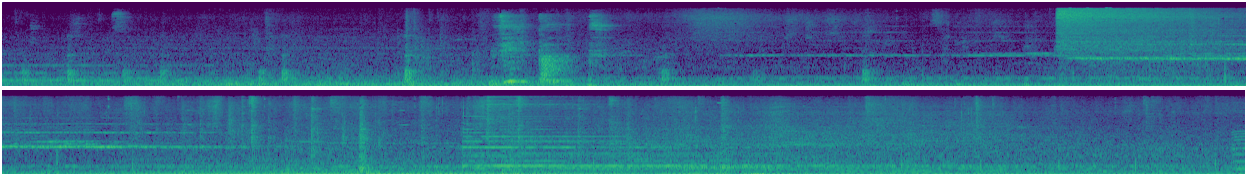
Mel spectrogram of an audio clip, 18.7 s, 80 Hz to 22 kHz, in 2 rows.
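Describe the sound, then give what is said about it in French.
A train at a suburban railway station rumbles steadily with rattling, clattering wheel sounds and a few sharp metallic clanks throughout. “La gare de Villepinte se situe à 25 minutes à pied des habitations les plus proches”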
